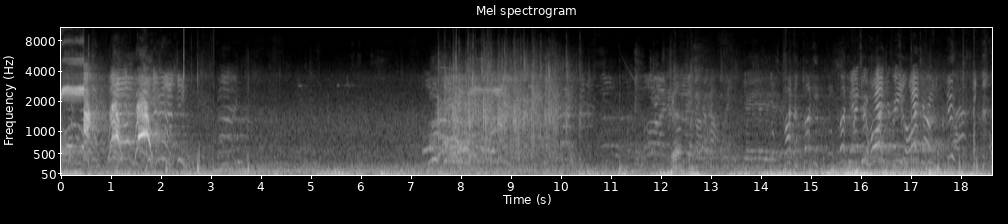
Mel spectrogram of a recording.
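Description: Voices of players and spectators calling out across an open football ground, with a low wind rumble on the microphone and a brief wash of noise about halfway through.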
